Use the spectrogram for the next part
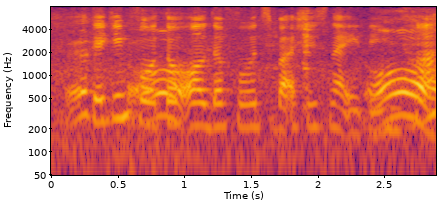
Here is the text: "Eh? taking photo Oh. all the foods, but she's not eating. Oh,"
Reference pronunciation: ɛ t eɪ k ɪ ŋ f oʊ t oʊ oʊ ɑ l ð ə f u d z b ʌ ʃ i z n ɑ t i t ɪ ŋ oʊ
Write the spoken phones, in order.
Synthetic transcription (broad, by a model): t eɪ k ɪ ŋ f oʊ t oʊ oʊ ɑ l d ə f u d s b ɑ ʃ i s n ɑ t i t ɪ ŋ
